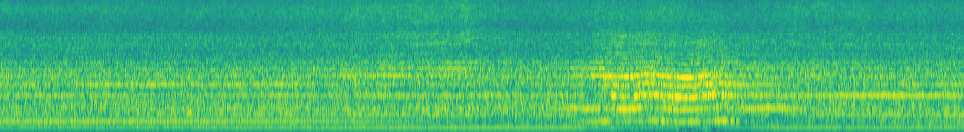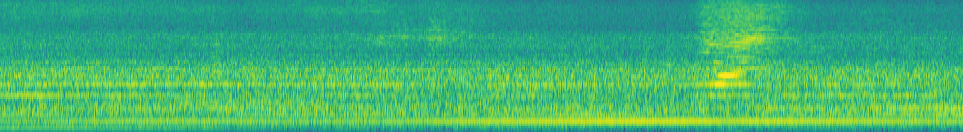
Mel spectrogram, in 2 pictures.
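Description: Large five-axis CNC router's spindle running with a steady whine while its cutter mills a block of stacked wooden beams, with the hiss of chips being cut. About ten seconds in the spindle's pitch wavers as the cut loads it, and about twenty-five seconds in the cutting noise swells briefly.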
